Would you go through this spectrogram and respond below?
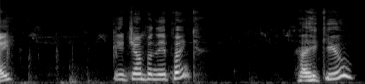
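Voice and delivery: calling the dogs up high, rising. Real, not acted. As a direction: sing the names high to coax them in.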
